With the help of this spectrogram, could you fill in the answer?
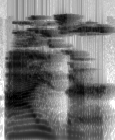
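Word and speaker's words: either: ó e dar que dentro da pronúncia dele ele fala aider percebe a diferença para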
